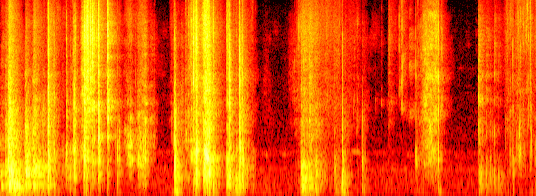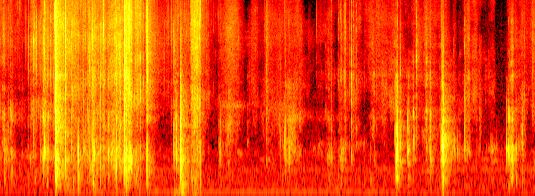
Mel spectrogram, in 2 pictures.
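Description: Plastic wrapping tearing and crinkling in irregular bursts as a sealed box of hockey cards is unwrapped and opened.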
